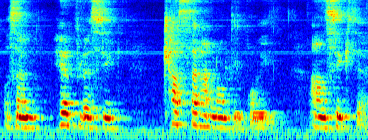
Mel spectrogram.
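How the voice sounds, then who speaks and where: A middle-aged woman and women's rights activist delivering a personal testimony from a stage, telling it in slow, halting, emotional phrases. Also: on the low side, fairly even intonation, darkish tone. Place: stage in a large room. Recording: echoey room, speaker far from mic.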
